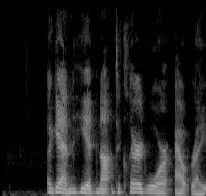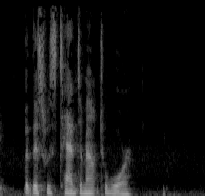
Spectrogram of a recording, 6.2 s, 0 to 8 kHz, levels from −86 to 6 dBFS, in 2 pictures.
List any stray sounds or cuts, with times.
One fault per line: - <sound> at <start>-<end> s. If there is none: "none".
none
